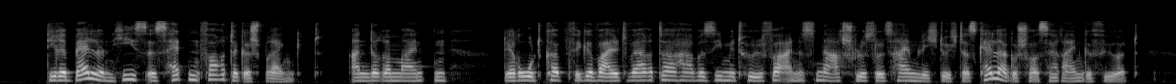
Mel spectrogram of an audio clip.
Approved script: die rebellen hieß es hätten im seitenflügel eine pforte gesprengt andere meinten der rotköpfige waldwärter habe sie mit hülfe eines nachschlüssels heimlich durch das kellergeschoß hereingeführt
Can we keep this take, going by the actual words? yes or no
no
